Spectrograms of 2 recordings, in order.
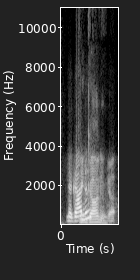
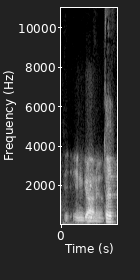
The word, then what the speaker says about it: Ngannou: Ngannou. Ngannou.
